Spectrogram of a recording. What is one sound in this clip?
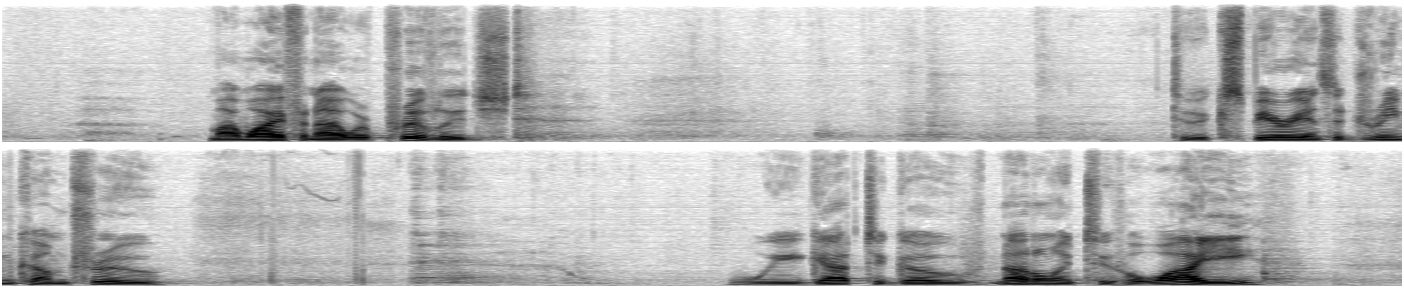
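A man speaks slowly and clearly through a microphone in a large, echoing room, with pauses between phrases.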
